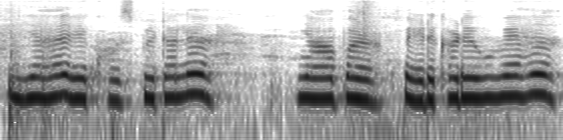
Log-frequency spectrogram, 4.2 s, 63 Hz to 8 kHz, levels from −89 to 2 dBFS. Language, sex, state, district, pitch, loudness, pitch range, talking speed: Hindi, female, Uttar Pradesh, Saharanpur, 275 Hz, -13 LUFS, 265-285 Hz, 140 wpm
